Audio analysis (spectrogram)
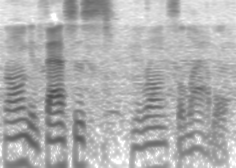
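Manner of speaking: soft echo, emphasis as em-FASS-is, syllable as suh-LAB-ul; wrong-syllable stress. Retold or imitated. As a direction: quietly repeat the joke, middle stress on emphasis and syllable. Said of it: "Put the emphasis on the wrong syllable".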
